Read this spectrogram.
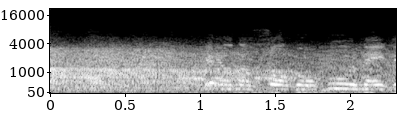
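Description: A young man speaks tensely.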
